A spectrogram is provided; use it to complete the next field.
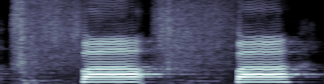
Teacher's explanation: اوپر کے دانتوں کے کنارے ہمارے نیچے ہونٹوں کے جو تر حصہ ہے اس کے وہاں جا کر لگ رہا ہے تو فا نکل آتا ہے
